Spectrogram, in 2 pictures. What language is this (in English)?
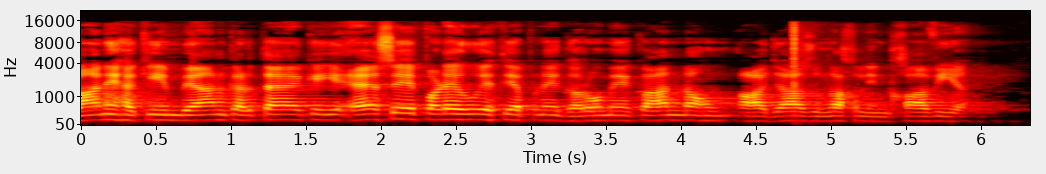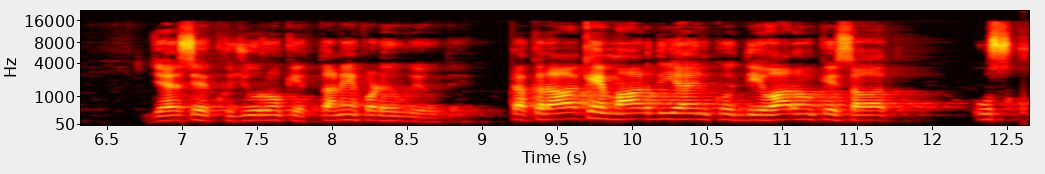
Urdu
